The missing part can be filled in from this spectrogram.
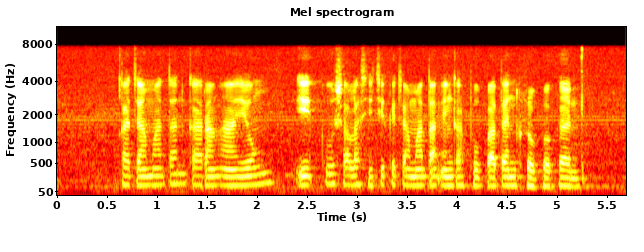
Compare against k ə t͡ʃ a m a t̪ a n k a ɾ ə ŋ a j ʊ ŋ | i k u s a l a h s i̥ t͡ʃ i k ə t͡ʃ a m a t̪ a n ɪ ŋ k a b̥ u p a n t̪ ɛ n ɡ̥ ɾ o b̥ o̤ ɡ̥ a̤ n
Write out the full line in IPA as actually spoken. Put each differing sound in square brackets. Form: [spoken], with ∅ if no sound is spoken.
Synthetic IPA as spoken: k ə t͡ʃ a m a t̪ a n k a ɾ [a] ŋ a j ʊ ŋ | i k u s a l a h s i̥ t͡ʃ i k ə t͡ʃ a m a t̪ a n ɪ ŋ k a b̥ u p a [∅] t̪ ɛ n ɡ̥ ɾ o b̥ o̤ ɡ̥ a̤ n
